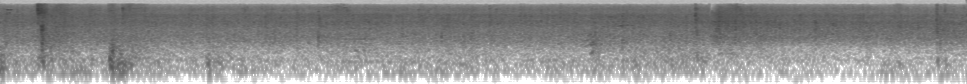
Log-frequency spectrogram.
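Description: A fire crackles and roars steadily.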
